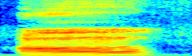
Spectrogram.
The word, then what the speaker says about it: our: So in our, it's just the sound.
